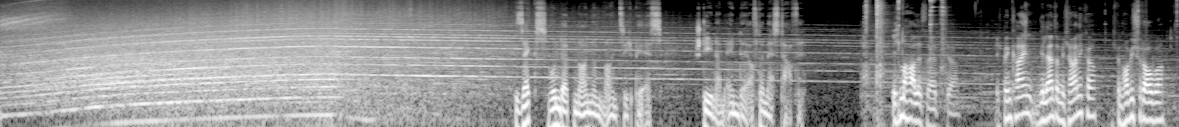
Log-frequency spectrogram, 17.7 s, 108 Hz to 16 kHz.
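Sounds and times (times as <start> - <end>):
tuned BMW 3 Series engine revving on a dynamometer: 0.0 - 12.1
speech: 7.8 - 12.2, 13.4 - 17.6.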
